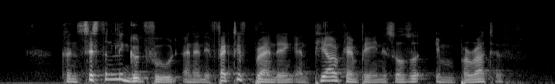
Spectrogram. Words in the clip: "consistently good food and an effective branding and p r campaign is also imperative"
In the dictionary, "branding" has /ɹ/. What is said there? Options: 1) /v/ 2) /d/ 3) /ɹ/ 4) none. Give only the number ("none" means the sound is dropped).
3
